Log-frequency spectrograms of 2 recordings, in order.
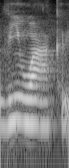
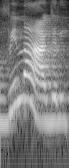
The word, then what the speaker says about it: vinagre: vinagre vinho mais Acre Eu não falo vinho Acre vinho Acre eu falo vinagre Li e ouvi mudança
